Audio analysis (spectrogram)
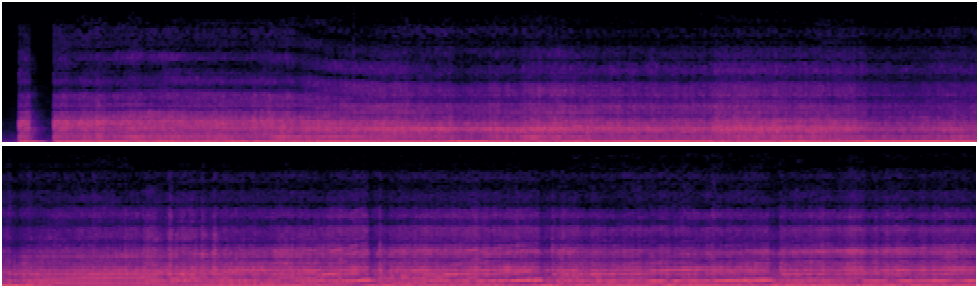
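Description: An electric family sedan and a Lamborghini Spider race side by side over a quarter mile, engines and drivetrains roaring loud and continuous. The pitch climbs in rising whines partway through as the cars accelerate hard.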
